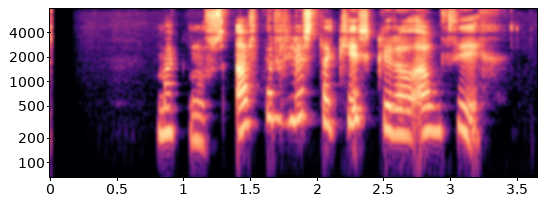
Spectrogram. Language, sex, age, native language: Icelandic, male, 11, Icelandic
